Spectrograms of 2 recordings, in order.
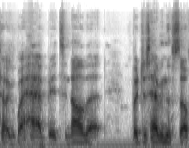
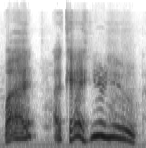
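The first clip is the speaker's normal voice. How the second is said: much higher, puzzled mock caller voice; confused patient; slower than usual. Patient on the phone who can't hear the receptionist, high puzzled. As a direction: squeak it like a baffled caller.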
